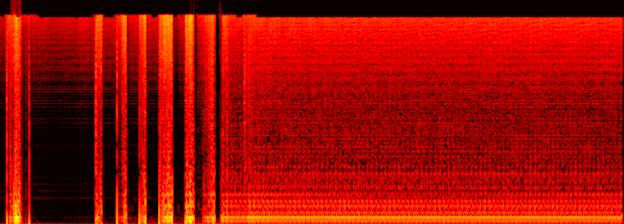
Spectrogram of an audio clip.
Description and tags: Some interesting noise clipped while recording.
